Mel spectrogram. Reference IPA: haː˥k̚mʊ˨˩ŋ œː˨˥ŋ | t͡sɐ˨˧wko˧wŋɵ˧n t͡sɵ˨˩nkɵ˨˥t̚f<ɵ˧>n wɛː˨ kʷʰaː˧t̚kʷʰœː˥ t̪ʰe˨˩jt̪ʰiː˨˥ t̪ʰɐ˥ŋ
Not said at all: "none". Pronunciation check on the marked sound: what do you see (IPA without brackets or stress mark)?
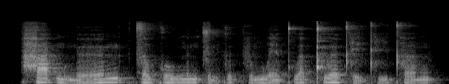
ɵ˨˥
